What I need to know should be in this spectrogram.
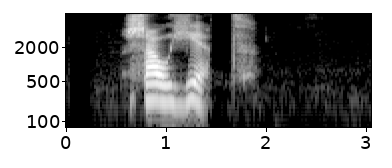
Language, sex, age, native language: Icelandic, male, 8, Icelandic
